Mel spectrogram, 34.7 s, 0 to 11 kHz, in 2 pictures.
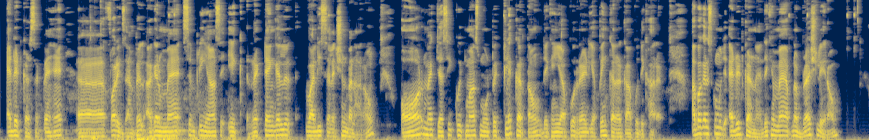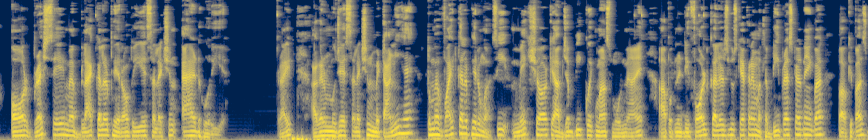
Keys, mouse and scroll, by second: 2.1 ctrl+d, 3.3-9.0 drag, 10.0 click, 15.7 click, 19.2-23.9 drag, 23.9 ctrl+z, 30.0 click, 32.7 d.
